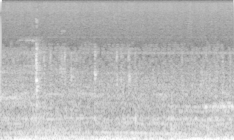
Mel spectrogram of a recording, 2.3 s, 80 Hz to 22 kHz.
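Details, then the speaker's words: Great Wall Wingle (V240) camper, Mitsubishi 2.4-litre petrol, pulling away with the air-conditioning on: low, even drone with a coarse, buzzy harshness from the AC compressor load; sounds much nicer with the compressor off. "it sounds like in this on micro or maybe that's the aircon compress of its create oh yes it is it sounds much nicer without the aircon compressor on"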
